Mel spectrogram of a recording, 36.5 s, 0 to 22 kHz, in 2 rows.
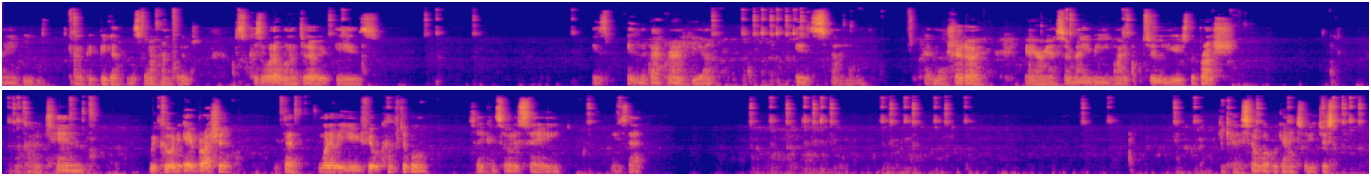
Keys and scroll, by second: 11.2 super+z.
